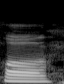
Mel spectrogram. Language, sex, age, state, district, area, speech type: Bodo, male, 60+, Assam, Baksa, urban, spontaneous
